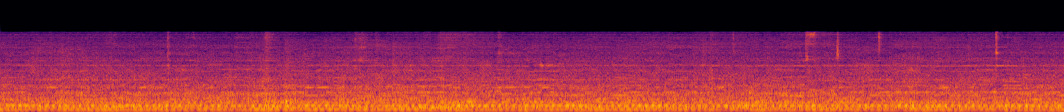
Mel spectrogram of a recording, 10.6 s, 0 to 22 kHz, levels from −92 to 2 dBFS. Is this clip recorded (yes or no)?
no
